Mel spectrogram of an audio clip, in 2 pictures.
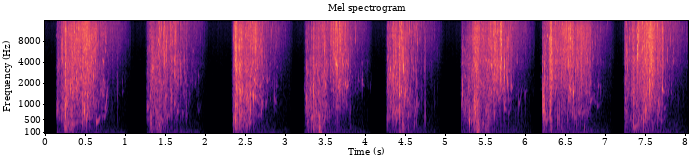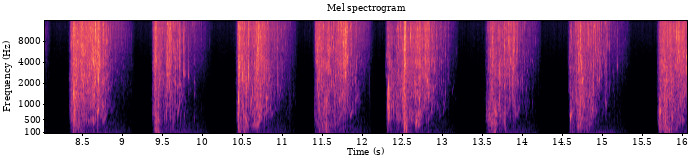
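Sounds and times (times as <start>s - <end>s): footsteps wading through water: 1.4s - 1.7s, 3.4s - 3.8s, 5.3s - 6.7s, 13.6s - 14.0s, 14.7s - 15.1s.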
